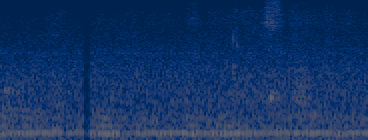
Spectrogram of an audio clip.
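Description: Near silence: faint pencil strokes scratching on sketchpad paper over a low steady hum.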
